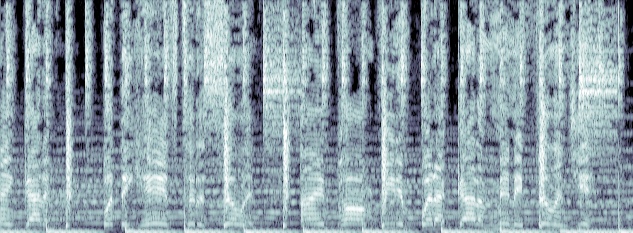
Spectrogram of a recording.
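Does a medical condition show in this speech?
No.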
